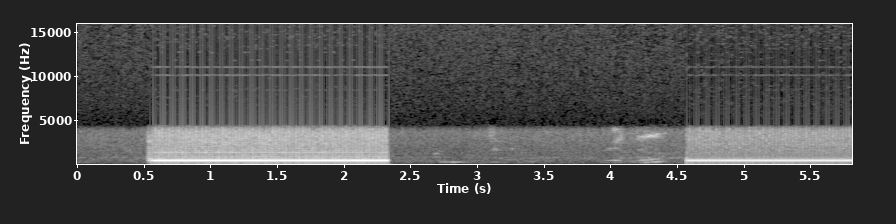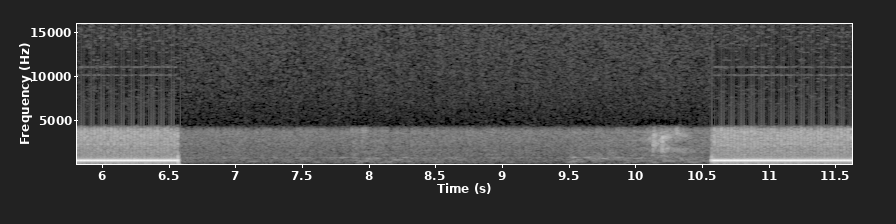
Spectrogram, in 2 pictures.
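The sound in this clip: Ringback tone on an outgoing telephone call: three steady, even buzzing tones, each about two seconds long, separated by longer silent gaps with a few faint clicks.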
